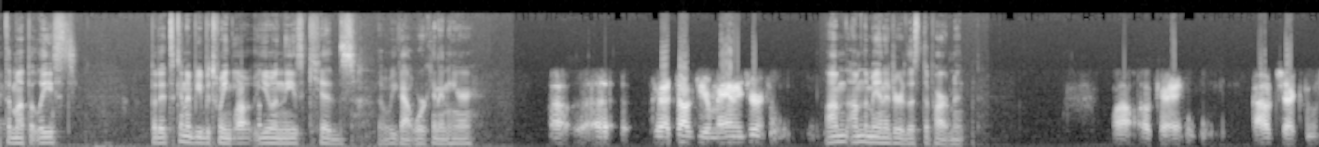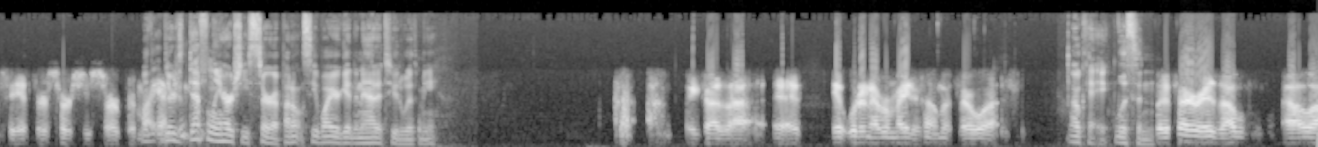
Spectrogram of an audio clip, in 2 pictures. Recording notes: Prank Phone Calls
